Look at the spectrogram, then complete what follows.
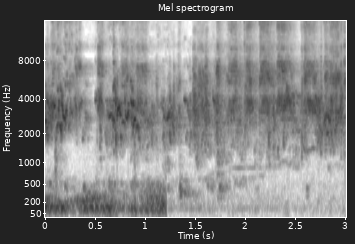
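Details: Budgerigars chirping together: a dense, continuous high chatter of twittering notes, with a low rumbling background during the first second.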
